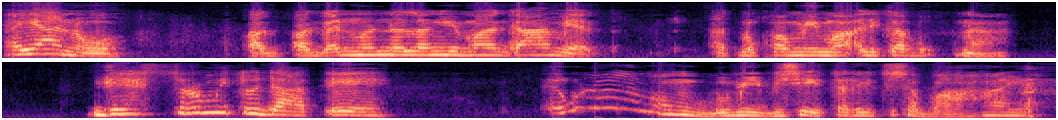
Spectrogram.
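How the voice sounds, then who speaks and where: An actress playing a practical, affectionate homeowner in a Tagalog radio drama, with a Filipino accent and a conversational, gently bossy, teasing manner. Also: female voice, lowish voice, sing-song, moderate pace, pauses often. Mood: warm, brisk. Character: Remedios, affectionate, practical homeowner woman in a romance.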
